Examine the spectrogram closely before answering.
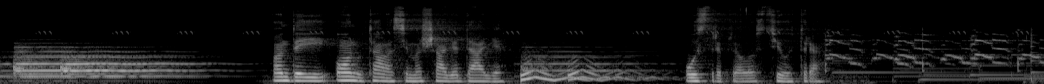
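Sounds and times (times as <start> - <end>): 
church bell in a bell tower struck: 0.0 - 2.3
speech: 2.8 - 5.9, 6.9 - 8.5.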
